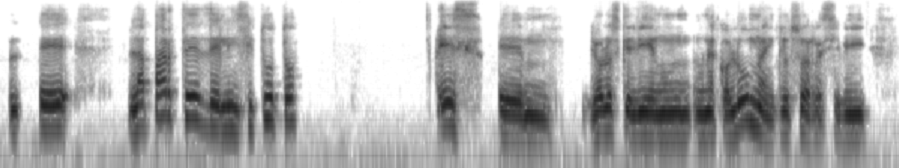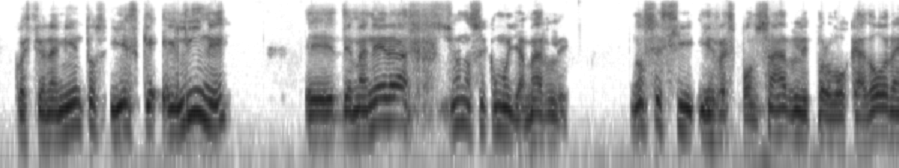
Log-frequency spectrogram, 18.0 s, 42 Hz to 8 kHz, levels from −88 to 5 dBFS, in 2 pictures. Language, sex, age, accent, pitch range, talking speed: Spanish, male, 60-79, Mexican, 115-155 Hz, 115 wpm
